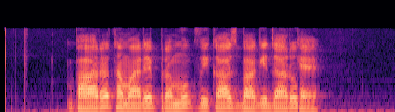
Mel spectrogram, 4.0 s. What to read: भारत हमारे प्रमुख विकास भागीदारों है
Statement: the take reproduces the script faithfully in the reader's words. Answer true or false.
true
